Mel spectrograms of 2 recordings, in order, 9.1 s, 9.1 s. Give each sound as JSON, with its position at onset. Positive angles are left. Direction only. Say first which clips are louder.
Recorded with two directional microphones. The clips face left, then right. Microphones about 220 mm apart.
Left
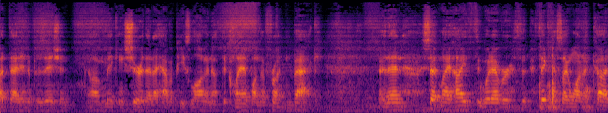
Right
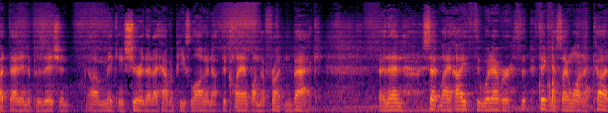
{"t": 0.0, "sound": "speech", "louder": "right 4 dB", "side_deg": -35}
{"t": 3.5, "sound": "speech", "louder": "right 5 dB", "side_deg": -40}
{"t": 5.7, "sound": "speech", "louder": "right 5 dB", "side_deg": -35}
